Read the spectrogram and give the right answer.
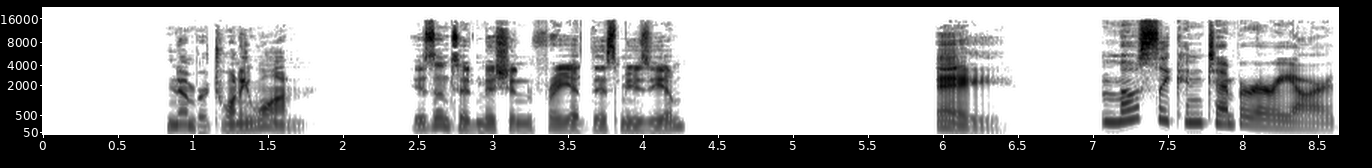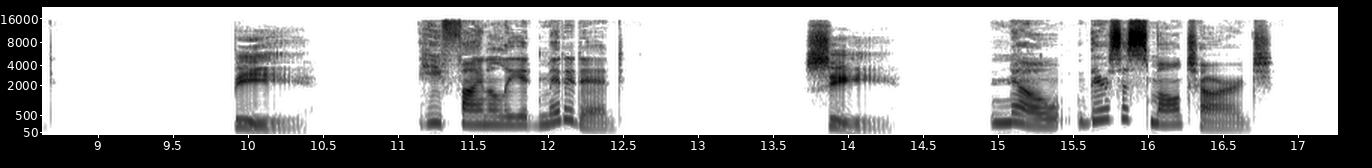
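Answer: C: No, there's a small charge.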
